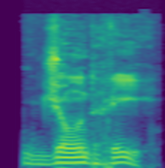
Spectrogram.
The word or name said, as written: जोंधरी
